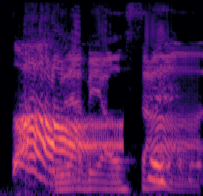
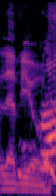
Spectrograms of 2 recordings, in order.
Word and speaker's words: Leviosa: Leviosa, not Leviosa. Stop, Ron, stop. But no, it's pretty. LeBron James goes for like a massive dunk and he goes Leviosa.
